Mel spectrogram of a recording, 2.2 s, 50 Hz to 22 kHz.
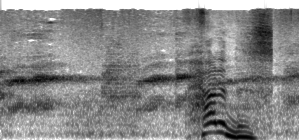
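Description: A dense chorus of 182 frogs at the door of a kosher restaurant in Fairneck croaks steadily, with one loud, swooping croak rising above the rest near the end. No voices are heard.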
